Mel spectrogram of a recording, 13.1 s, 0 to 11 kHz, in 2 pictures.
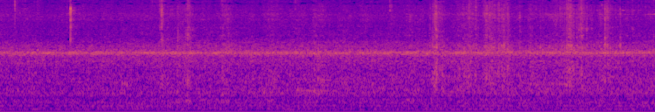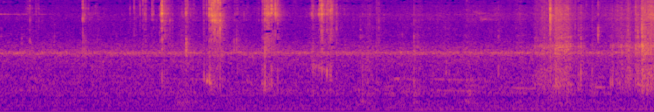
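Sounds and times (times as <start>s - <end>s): chip crunching: 1.5s - 3.3s, 3.9s - 13.0s.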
